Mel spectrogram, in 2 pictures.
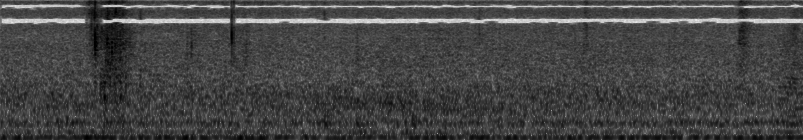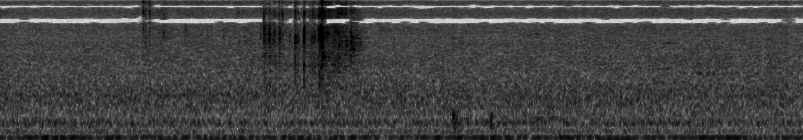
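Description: Honeybees buzzing around an opened hive, a steady hum over a low rumble, with a few faint clicks.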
